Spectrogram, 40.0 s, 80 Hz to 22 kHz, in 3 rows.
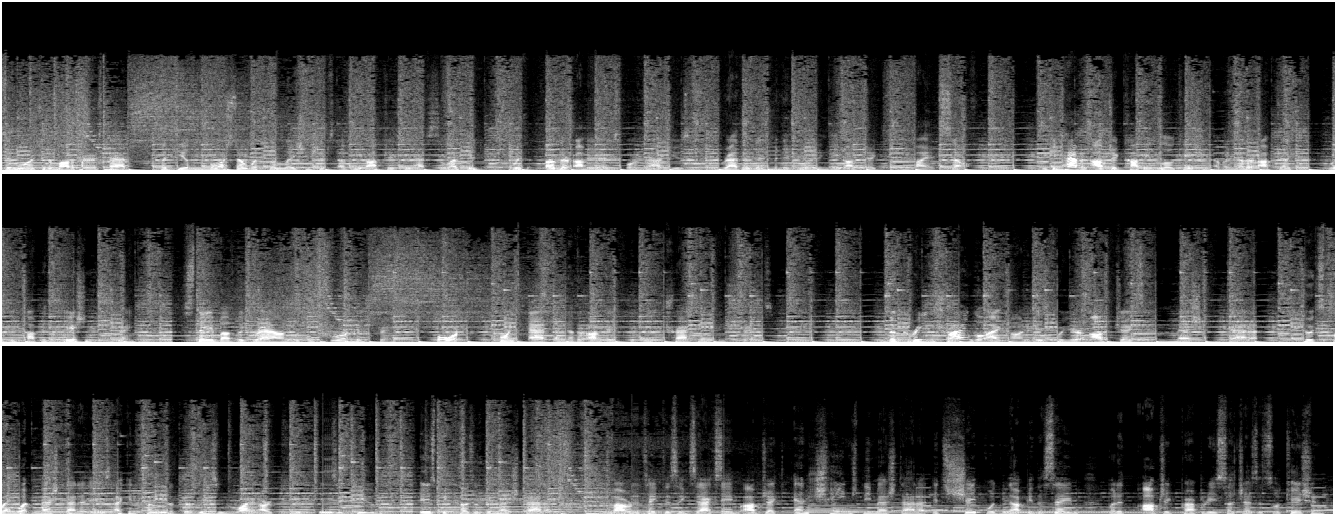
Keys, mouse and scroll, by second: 0.1 click, 2.2 click, 5.1 click, 7.1 click, 11.2 click, 11.7 click, 12.1 click, 13.0 click, 13.9 click, 17.9 click, 18.9 click, 19.5 click, 21.3 click, 23.1 click, 28.6 shift+a, 31.9 g, 33.7 click, 33.7 g, 35.2 click, 38.9 click.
